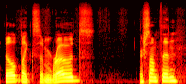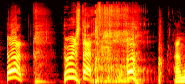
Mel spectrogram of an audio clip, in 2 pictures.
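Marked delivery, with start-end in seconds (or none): 2.9-3.2 sudden high shriek of fright; short high scream, caught off guard; startled yelp. Real, not acted. Sudden mob appears in cave. 3.7-4.2 high, alarmed question; startled. Real, not acted. Sudden mob appears in cave. 4.2-5.0 breathy gasp. Real, not acted. Sudden mob appears in cave.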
